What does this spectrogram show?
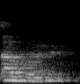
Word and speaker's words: oven: It's not pronounced O. It's oven. Okay. The O in oven has the A sound.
